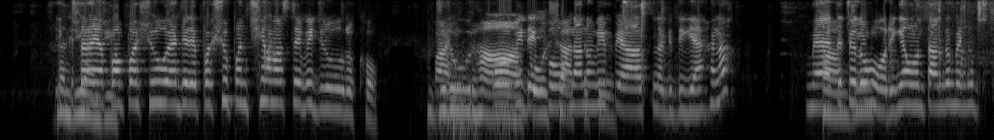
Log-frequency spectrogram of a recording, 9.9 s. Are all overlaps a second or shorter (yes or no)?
no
